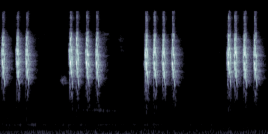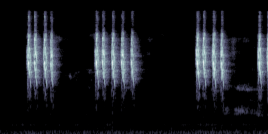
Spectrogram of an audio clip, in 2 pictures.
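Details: Sooty-headed bulbul chick from West Java, recorded on an Android phone, giving harsh, high chirps in tight bursts of three or four, the bursts repeated about every one and a half seconds against a silent background.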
